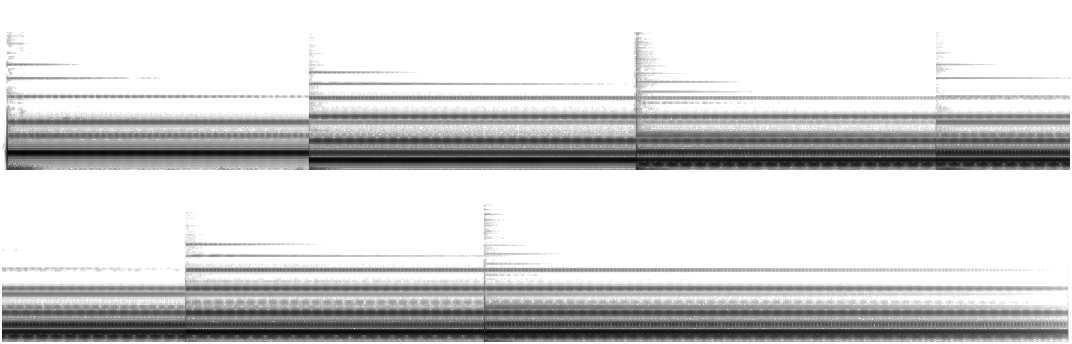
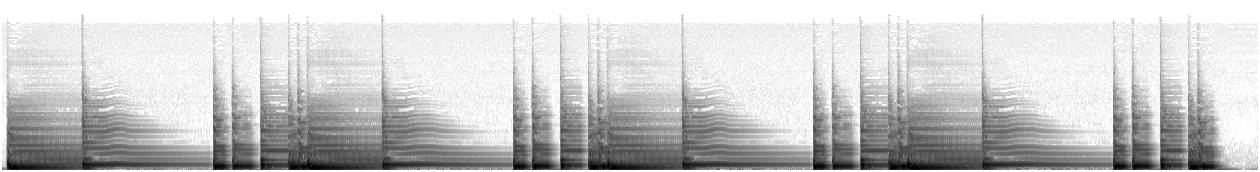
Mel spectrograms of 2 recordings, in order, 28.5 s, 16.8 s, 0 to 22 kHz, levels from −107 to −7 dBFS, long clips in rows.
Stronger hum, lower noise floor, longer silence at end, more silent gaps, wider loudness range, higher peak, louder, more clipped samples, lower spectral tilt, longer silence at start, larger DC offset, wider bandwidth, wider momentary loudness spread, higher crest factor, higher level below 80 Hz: neither; second, -39 dBFS vs -55 dBFS; second, 0.25 s vs 0.55 s; neither; first, 7 LU vs 4 LU; second, -6 dBFS vs 0 dBFS; about the same, -15 LUFS vs -17 LUFS; neither; first, -14.5 dB/octave vs -13 dB/octave; about the same, 0.05 s vs 0.1 s; neither; about the same, 2.2 kHz vs 2.3 kHz; second, 9 LU vs 20 LU; second, 8 dB vs 16 dB; second, -52 dBFS vs -20 dBFS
